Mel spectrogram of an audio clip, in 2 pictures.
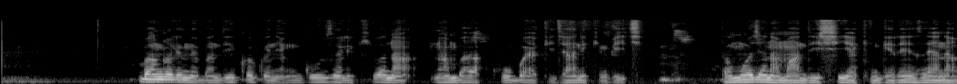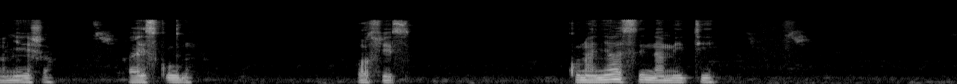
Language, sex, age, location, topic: Swahili, male, 18-24, Kisumu, education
